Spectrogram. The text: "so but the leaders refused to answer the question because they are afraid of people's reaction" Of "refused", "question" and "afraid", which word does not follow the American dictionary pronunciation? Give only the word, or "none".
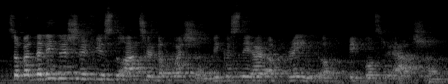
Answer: refused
